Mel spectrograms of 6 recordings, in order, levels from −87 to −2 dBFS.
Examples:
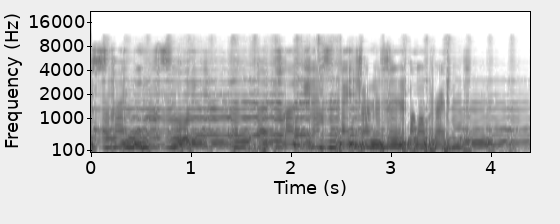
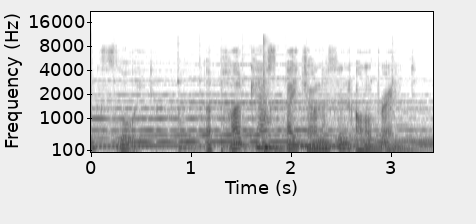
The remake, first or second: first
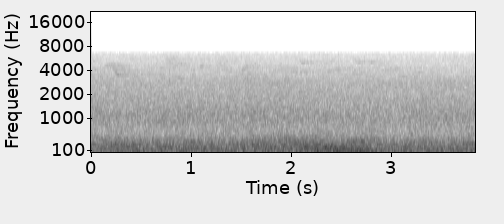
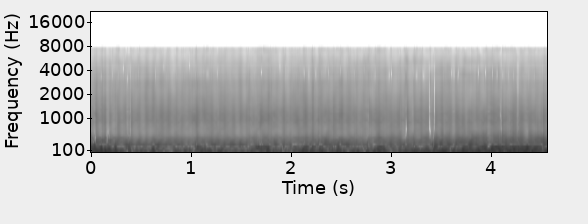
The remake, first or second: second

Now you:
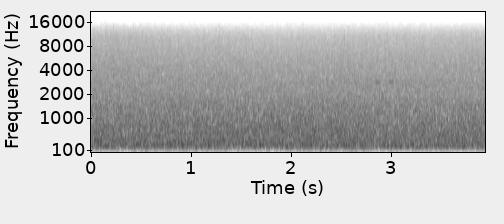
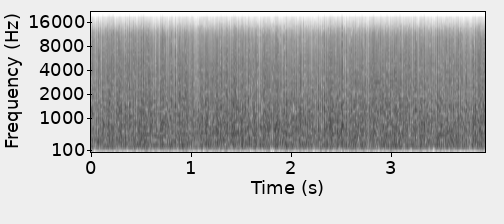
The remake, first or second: second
